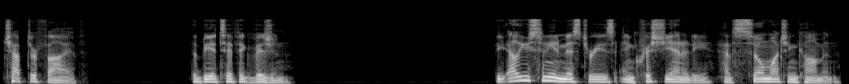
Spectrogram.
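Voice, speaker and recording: A man reading a nonfiction book aloud in a steady, measured narration. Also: medium pitch, dry recording. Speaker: audiobook reader.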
